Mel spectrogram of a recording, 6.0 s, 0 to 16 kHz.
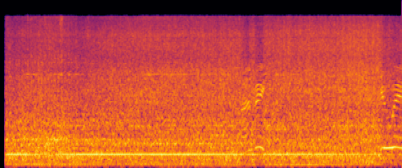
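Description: Sandvik QA440 mobile screening plant running while screening damp lime: a loud, steady machine noise from its engine and two high-frequency vibrating screen boxes, with a hum holding one pitch until near the end.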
